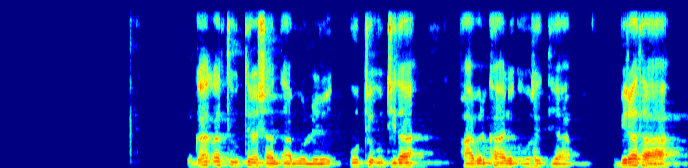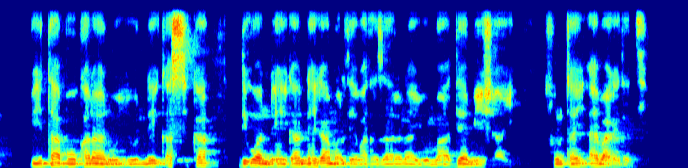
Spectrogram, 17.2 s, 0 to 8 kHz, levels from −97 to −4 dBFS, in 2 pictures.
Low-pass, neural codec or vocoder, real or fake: 7.2 kHz; vocoder, 24 kHz, 100 mel bands, Vocos; fake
